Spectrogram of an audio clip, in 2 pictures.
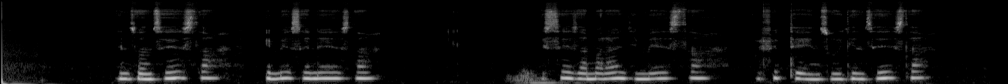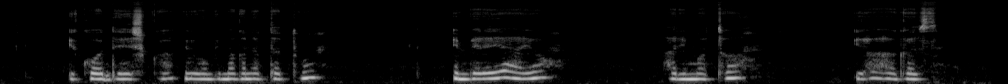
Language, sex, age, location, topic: Kinyarwanda, female, 25-35, Huye, finance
